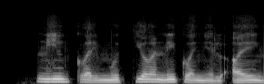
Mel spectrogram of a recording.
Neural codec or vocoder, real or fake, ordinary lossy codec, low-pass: codec, 16 kHz in and 24 kHz out, 0.6 kbps, FocalCodec, streaming, 4096 codes; fake; none; 10.8 kHz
